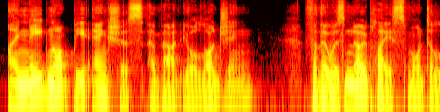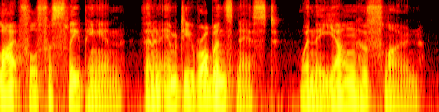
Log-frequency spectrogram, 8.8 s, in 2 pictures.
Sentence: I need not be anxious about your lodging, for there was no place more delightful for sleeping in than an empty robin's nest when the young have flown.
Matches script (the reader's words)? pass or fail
pass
